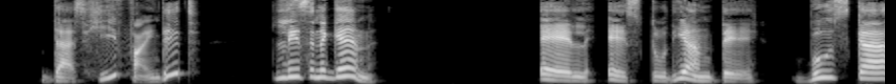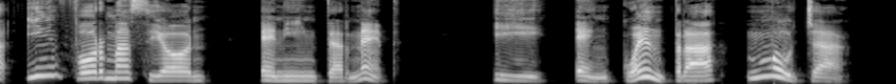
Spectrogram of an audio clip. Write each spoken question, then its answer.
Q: Does he find it?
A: Correcto. Yes, he finds a lot.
